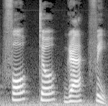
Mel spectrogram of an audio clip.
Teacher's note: photography four syllables but in this case I stress on the second syllable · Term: word stress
